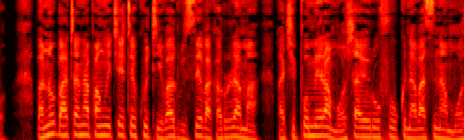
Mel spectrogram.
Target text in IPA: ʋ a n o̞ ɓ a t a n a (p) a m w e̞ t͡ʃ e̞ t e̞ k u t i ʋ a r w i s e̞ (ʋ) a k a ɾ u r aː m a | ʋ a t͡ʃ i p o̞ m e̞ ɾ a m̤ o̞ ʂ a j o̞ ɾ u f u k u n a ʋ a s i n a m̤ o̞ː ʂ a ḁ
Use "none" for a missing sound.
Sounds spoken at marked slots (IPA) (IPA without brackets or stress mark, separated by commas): p, ʋ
